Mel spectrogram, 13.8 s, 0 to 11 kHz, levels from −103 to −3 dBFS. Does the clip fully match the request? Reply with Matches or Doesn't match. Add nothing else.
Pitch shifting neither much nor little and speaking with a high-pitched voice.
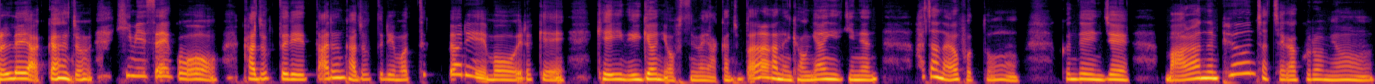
Matches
